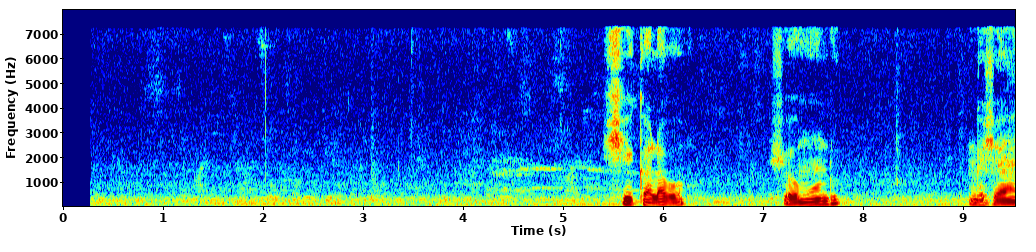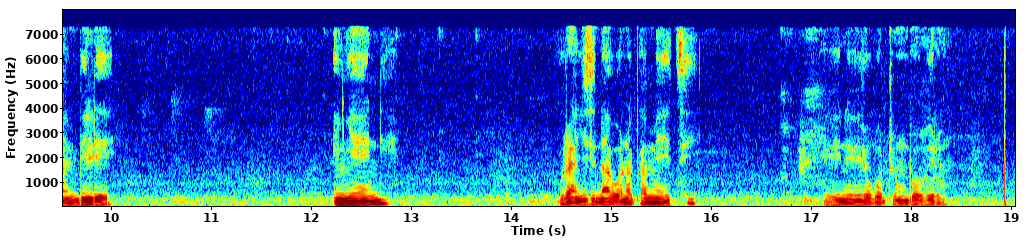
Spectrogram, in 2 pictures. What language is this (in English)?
Masaaba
